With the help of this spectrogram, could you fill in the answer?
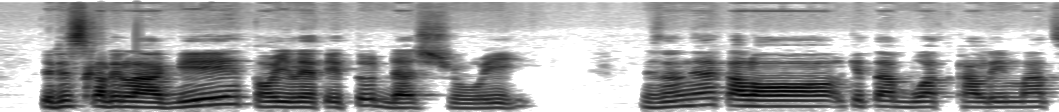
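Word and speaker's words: دستشویی: Dibacanya dashui, dashui.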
